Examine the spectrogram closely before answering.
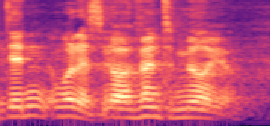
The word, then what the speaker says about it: Ventimiglia: No, Ventimiglia. You just dropped the G and say it phonetically.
